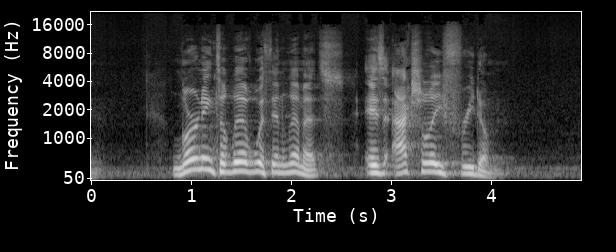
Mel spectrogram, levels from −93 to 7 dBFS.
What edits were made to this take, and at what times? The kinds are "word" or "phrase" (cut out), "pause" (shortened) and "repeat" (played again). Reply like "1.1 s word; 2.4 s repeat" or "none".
2.6 s pause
